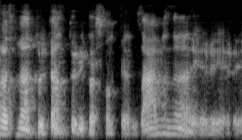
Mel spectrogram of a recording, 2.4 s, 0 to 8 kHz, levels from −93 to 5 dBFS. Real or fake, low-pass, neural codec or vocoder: fake; 7.2 kHz; vocoder, 22.05 kHz, 80 mel bands, HiFi-GAN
